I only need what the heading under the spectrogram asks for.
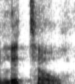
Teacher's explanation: os britânicos já usam L mais como português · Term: L aberto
